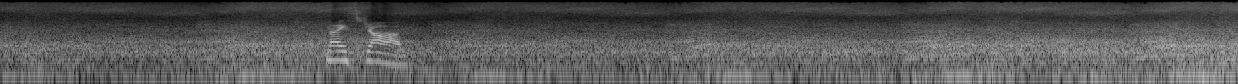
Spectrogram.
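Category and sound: machine, rowing machine flywheel whirring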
